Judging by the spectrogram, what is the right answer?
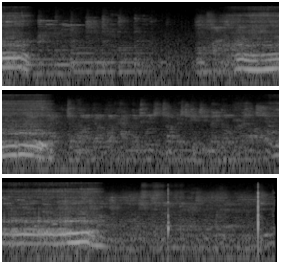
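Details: Two loud, rattling snores about five seconds apart over quiet breathing, with faint music in the background; ordinary snoring from an exhausted sleeper.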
